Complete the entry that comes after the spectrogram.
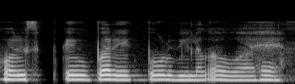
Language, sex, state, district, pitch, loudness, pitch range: Hindi, female, Uttar Pradesh, Saharanpur, 210 Hz, -15 LUFS, 205-220 Hz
